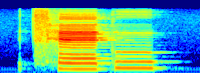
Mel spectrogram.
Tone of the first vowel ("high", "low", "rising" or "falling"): low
